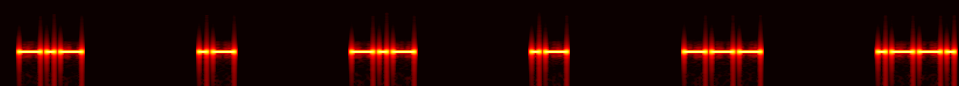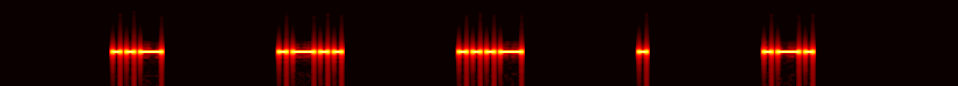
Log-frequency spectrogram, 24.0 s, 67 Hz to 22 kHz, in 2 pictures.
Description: Morse code, heard as a keyed tone, about 14 wpm, spaced as for 5 wpm, 680 Hz. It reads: KAKAOPULVER
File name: Morsekurs / Witze / Witz 07. September 2021, 25 F70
